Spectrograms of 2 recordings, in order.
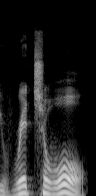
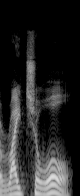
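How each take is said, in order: First: Said in the usual way. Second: "ritual" opening like "rite", RYE-choo-ul; ritual as rite-ual. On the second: Shown as a demonstration. Lecturer showing the rite inside the word, "ritual" said RYE-choo-ul.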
